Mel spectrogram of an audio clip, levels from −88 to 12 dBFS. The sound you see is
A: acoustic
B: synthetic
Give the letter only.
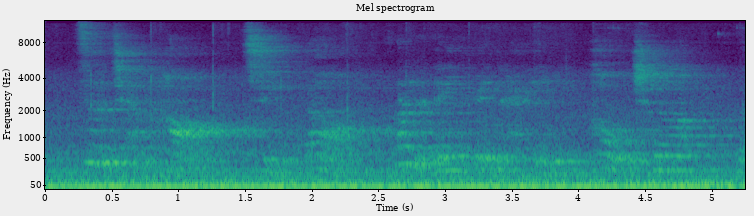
A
